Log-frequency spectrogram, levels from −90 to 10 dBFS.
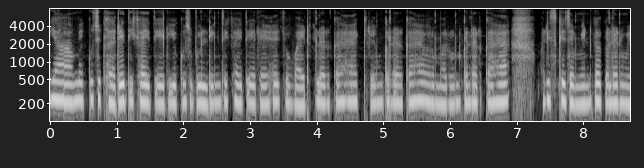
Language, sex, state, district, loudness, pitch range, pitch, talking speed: Hindi, female, Bihar, West Champaran, -17 LUFS, 200-215 Hz, 205 Hz, 240 wpm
